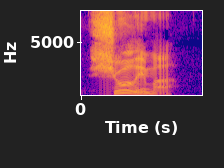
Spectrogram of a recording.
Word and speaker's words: Zulima: Zulima. – Yeah, because I figured out they're Spanish, so they're pronouncing it like they're Portuguese.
